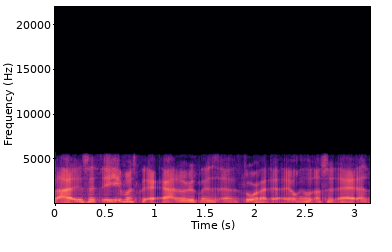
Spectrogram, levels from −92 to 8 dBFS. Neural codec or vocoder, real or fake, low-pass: autoencoder, 22.05 kHz, a latent of 192 numbers a frame, VITS, trained on many speakers; fake; 5.4 kHz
